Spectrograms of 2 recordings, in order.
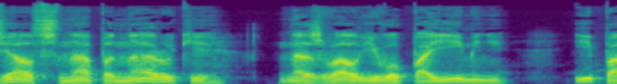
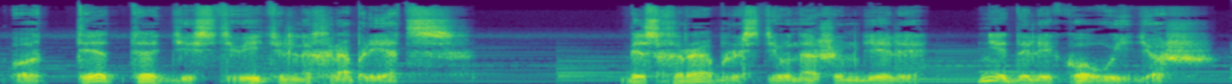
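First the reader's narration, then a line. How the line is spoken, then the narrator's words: Muttered. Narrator (Russian): пробормотал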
